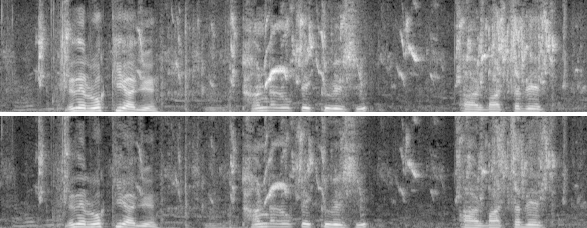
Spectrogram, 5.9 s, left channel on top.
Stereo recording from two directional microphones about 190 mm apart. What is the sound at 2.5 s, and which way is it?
Speech, 40° right (ahead or behind).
